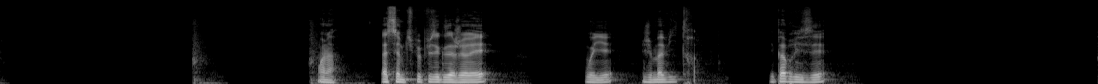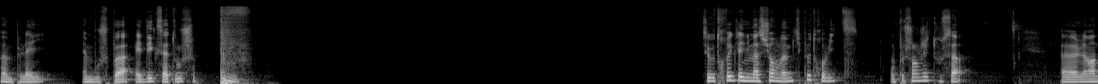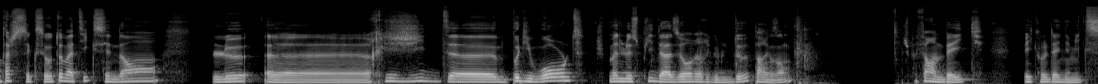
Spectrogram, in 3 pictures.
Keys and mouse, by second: 0.1 s, 0.8 click, 1.0 Tab, 1.6 Tab, 1.8 space, 3.0 space, 3.8-5.7 drag, 5.9 middle click, 7.2 middle click, 9.2-10.3 middle drag, 11.3-18.4 drag, 20.0 click, 23.2 click, 27.9-30.3 drag, 30.8 click, 31.8-32.9 drag.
